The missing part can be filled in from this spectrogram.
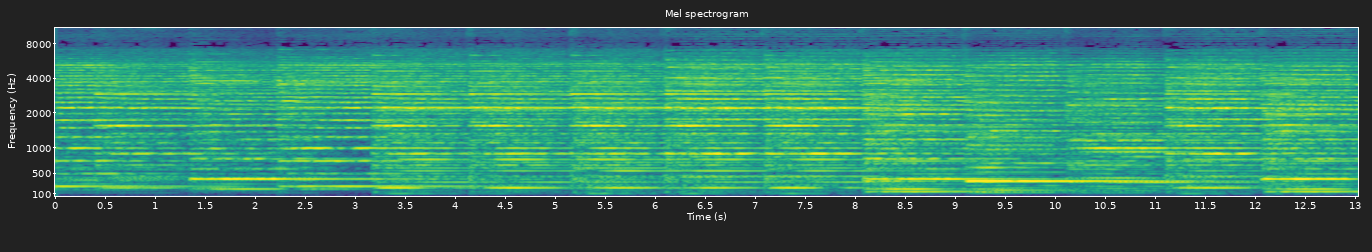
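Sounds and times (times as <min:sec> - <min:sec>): piano and string keyboard music: 0:00.0 - 0:13.0.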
